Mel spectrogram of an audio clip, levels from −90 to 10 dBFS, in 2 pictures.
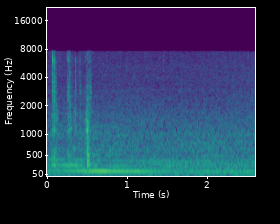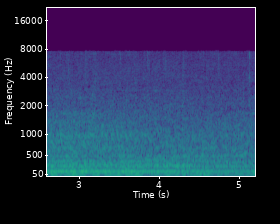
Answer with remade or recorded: recorded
